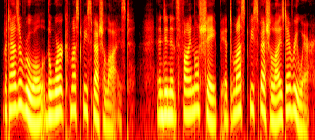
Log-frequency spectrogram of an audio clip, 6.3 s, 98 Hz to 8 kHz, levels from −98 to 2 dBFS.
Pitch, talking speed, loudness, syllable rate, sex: 210 Hz, 180 wpm, -16 LUFS, 5.6 syllables/s, female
